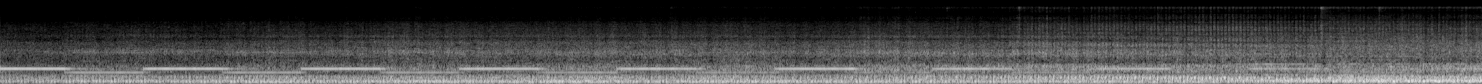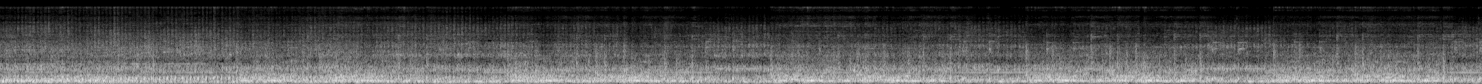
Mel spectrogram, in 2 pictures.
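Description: A two-tone electronic warning signal alternates high and low about twice a second and dies away about twelve seconds in, over the growing rumble of a CC 201 diesel-electric locomotive passing. Then the passenger coaches roll by with a steady rhythmic clatter of wheels over rail joints.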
